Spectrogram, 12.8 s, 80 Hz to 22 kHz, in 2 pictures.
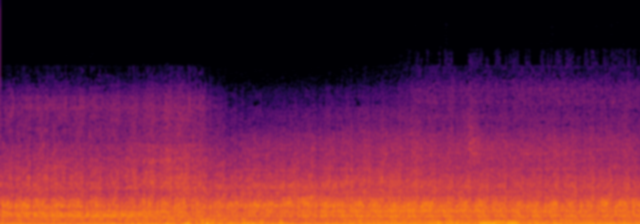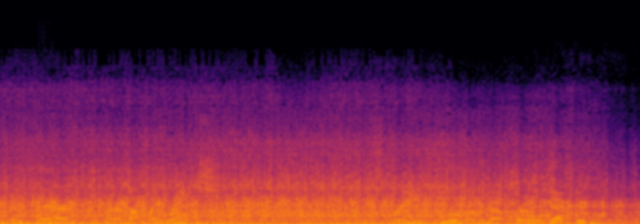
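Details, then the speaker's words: RV diesel engine at idle: uneven, loping chug with misfire; fuel on top of motor from leaking threaded fitting at number 1 high-pressure injector line. "When we got to a red light here, the engine seemed a little bit rough, like the idle was a little bit chuggy. And so I pulled off to the side here to check it out, and I see a bit of fuel on this side of the motor on top."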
